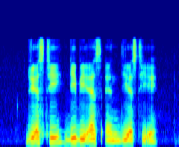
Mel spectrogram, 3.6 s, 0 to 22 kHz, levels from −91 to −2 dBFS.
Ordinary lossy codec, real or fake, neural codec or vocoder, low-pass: MP3, 64 kbps; real; none; 7.2 kHz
